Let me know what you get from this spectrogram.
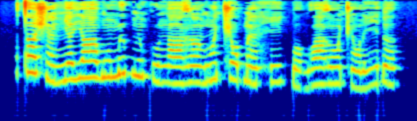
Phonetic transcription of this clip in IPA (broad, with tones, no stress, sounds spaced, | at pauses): t a˦ ʃ ɛ̃˨ ɲ ɛ˧ j aː˧ ɡʷ ũ˧ m ɨ˦ b ĩ˧ kʷ ɛ˧ ŋ aː˧ ɣ ã˧ ɡʷ ɛ̃˦ t͡ʃ ɔ˦ ɓ ɛ̃˧ h iː˧ k͡p o˨ ɡʷ aː˧ ɣ ɔ̃˧ t͡ʃ ɔ̃˨ ɾ iː˧ ɗ ə˧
